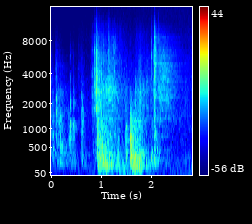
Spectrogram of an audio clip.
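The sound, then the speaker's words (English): A large bolt is turned on an apartment's front door and the inside doors are locked, producing a few solid thunks and clunks with short gaps between them. “He turns it, then quickly locks the other inside doors.”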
